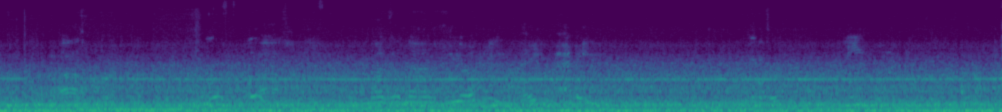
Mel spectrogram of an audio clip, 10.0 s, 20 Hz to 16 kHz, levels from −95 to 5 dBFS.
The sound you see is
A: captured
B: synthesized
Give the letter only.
A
